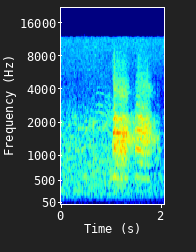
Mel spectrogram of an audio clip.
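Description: Two harsh squawks from a macaw, back to back about a second in.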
